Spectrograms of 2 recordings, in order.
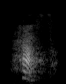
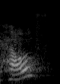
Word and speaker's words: half: Half. We don't say half, we say half.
